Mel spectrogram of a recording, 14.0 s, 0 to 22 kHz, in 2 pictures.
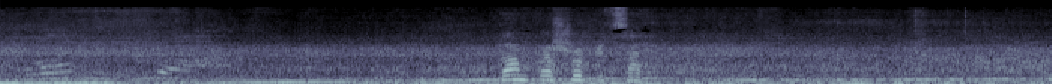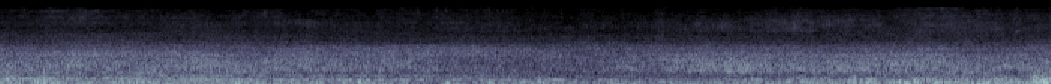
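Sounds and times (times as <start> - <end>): road traffic passing: 0.0 - 14.0
vehicle humming: 0.0 - 14.0
wind rumbling on microphone: 4.6 - 14.0.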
